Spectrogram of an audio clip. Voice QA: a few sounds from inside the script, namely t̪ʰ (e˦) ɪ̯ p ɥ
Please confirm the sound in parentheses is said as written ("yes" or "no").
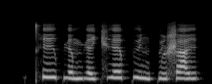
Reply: yes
